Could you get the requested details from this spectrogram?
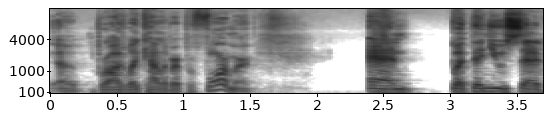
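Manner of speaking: usual speaking voice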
